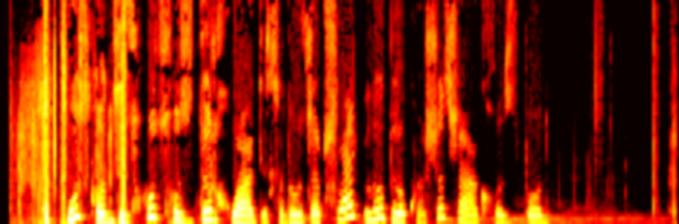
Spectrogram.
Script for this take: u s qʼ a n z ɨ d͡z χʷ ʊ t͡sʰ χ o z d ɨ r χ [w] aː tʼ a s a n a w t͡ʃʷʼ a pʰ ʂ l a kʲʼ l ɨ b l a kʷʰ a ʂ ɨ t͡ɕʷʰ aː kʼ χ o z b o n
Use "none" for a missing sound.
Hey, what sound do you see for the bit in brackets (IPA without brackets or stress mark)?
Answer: w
